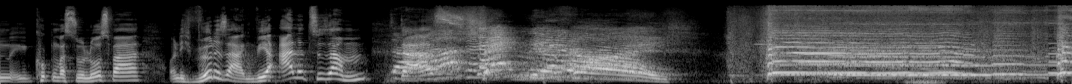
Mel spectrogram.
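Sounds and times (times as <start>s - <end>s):
speech: 0.0s - 7.4s
party horn blaring: 7.6s - 10.7s.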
